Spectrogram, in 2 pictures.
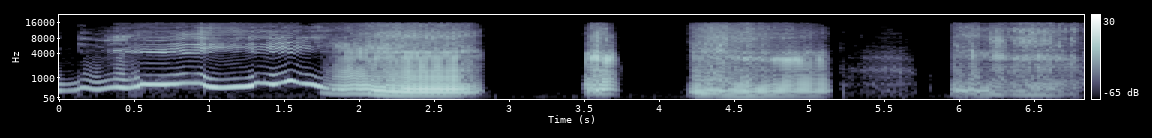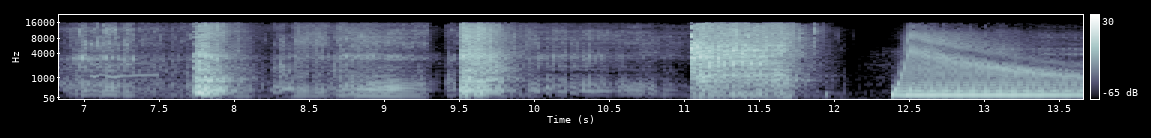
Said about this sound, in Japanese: それでは大きな音でおならをブブッとうんこもブリッとぶっ放させていただきます。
